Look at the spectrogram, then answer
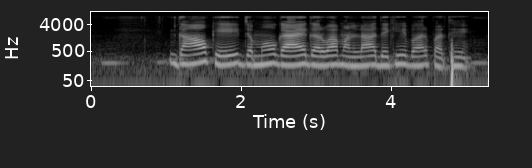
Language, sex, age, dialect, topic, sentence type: Chhattisgarhi, female, 41-45, Eastern, agriculture, statement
